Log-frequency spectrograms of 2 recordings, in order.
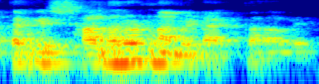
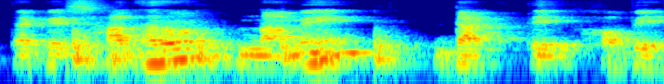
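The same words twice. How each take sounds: First: Said in the usual way. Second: "সাধারণ নামে" said slowly, each word weighed; slow emphatic repeat. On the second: Shown as a demonstration. Teacher repeating the rule to students, slow and emphatic. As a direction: drive home "সাধারণ" slowly.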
